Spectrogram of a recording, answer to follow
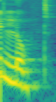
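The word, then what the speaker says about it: looked: क्या है रिलैक्स्ड और इसको पढ़ेंगे लुक्ड क्या पढ लुक्ड ट का साउंड आ रहा है आप खुद से बोले पढ़े तब समझ में आएगा हेल्प क्या है हेल्प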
